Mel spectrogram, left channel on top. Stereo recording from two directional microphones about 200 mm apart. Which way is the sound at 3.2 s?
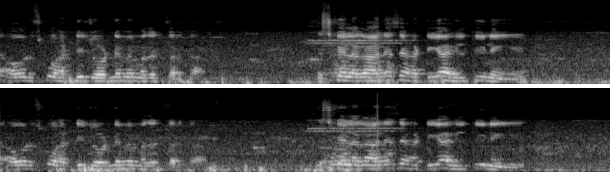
55° left (ahead or behind).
